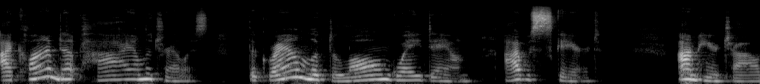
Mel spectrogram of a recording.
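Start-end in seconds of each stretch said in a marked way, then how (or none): 6.8-7.6 steady, soft voice, lower pitch. Grandma speaks to the scared child up on the trellis, steady and soft. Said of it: "Her voice was steady and soft".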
